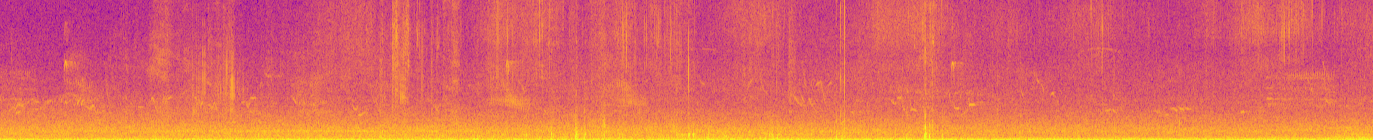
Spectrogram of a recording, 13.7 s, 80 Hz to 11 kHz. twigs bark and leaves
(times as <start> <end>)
1.2 10.1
